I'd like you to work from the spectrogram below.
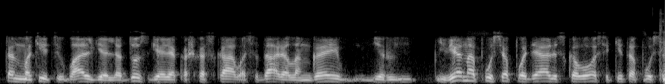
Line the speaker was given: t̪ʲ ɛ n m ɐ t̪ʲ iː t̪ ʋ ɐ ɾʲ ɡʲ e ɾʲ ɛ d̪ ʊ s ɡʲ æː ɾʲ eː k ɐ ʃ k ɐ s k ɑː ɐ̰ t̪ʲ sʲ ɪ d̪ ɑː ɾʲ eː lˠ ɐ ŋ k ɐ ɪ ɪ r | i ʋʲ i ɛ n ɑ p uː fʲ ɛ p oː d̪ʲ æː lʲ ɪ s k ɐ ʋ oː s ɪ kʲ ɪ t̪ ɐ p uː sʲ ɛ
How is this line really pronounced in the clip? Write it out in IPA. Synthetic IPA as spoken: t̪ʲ ɛ n m ɐ t̪ʲ iː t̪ ʋ ɐ lʲ ɡʲ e lʲ ɛ d̪ ʊ s ɡʲ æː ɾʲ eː k ɐ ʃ k ɐ s k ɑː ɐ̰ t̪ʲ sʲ ɪ d̪ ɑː ɾʲ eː lˠ ɐ ŋ ɡ ɐ ɪ ɪ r | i ʋʲ i ɛ n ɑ p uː sʲ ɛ p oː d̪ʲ æː lʲ ɪ s k ɐ ʋ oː s ɪ kʲ ɪ t̪ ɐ p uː sʲ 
